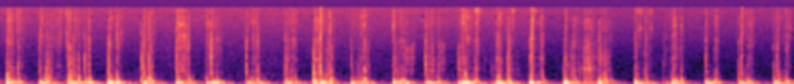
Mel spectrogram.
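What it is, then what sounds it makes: Faux leather cosmetics bag tapped. Close, deep thumping taps on a round, hollow faux leather cosmetics bag with the microphone inside: its sides are tapped, then a flat hand with long nails taps and rubs its red top. The dull, low thuds come in quick, uneven succession, with soft brushing between some of them.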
